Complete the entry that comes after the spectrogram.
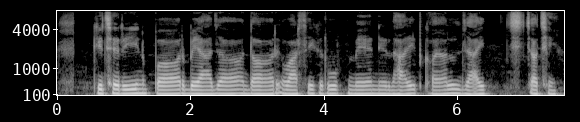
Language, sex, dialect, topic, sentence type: Maithili, male, Southern/Standard, banking, statement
